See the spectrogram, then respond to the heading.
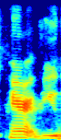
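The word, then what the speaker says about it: ParentVUE: called parent view it's it's parent view but it view is spelled v u e oh okay yeah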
